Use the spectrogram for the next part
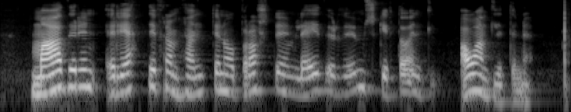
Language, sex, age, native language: Icelandic, female, 60-69, Icelandic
